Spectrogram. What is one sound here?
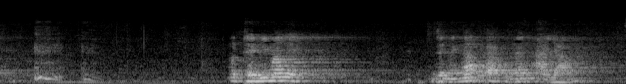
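A middle-aged man preaches forcefully into a microphone over a loudspeaker, in an echoing hall.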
